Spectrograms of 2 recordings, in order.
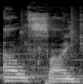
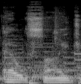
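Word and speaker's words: Al Said: So, the Alside yacht, not the LI yacht as I have been pronouncing it, is 155 m long, which is about 510 ft.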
